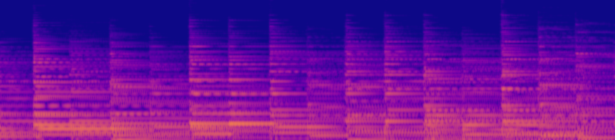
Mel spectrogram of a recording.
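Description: Solo digital piano playing a slow piece of chords, a new chord struck roughly every second and each ringing and fading until the next.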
